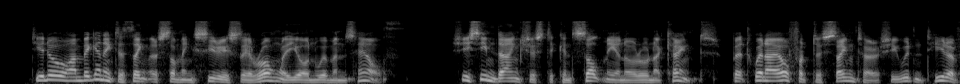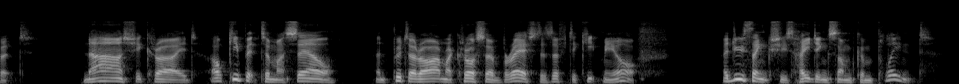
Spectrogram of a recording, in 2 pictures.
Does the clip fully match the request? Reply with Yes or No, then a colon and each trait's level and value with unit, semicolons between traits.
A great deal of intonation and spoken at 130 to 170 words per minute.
No: wide, 8.4 semitones; average, 200 wpm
